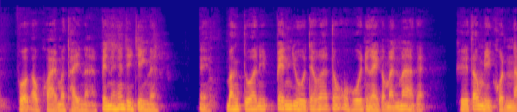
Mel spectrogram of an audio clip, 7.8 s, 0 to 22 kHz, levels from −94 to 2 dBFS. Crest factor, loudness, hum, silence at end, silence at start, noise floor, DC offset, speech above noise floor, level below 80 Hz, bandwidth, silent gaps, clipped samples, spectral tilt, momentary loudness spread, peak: 16 dB; -20 LUFS; none; 0 s; 0 s; -64 dBFS; under 0.1%; 45 dB; -50 dBFS; 12.5 kHz; none; under 0.1%; -7 dB/octave; 10 LU; -4 dBFS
